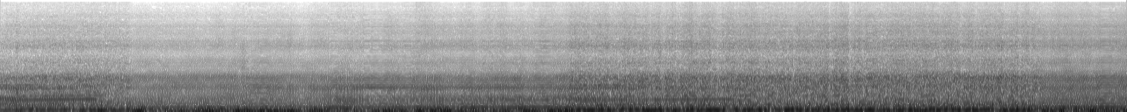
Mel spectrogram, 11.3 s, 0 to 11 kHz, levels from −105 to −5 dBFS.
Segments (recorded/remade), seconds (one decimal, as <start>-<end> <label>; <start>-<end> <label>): 0.0-1.3 recorded; 1.3-5.7 remade; 5.7-10.4 recorded; 10.4-11.3 remade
